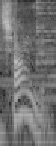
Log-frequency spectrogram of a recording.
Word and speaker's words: Chang: Vous prononcez mal, c'est mademoiselle Tang. Madame Chang.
